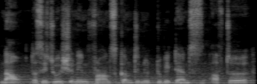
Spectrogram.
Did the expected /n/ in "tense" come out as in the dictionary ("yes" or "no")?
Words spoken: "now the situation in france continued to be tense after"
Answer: yes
